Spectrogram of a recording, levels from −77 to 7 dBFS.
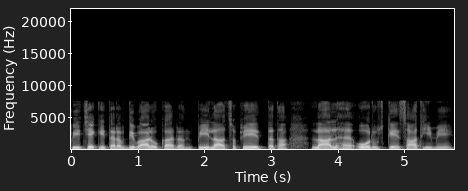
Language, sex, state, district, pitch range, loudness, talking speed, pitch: Hindi, male, Chhattisgarh, Kabirdham, 120-145 Hz, -16 LUFS, 175 wpm, 130 Hz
